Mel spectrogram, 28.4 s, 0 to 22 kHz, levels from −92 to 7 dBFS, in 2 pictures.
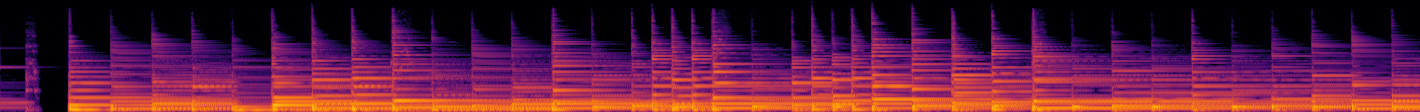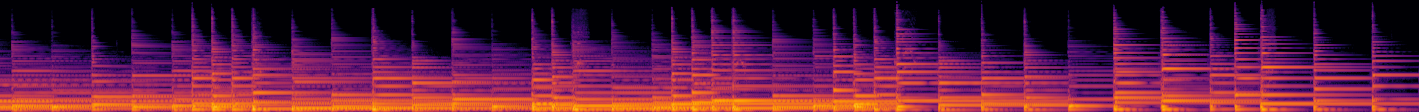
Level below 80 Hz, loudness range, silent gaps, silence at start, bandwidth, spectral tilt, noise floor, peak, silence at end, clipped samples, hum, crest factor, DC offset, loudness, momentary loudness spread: -46 dBFS; 5 LU; none; 0 s; 12 kHz; -8.5 dB/octave; -45 dBFS; 0 dBFS; 0 s; under 0.1%; none; 18 dB; under 0.1%; -18 LUFS; 7 LU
